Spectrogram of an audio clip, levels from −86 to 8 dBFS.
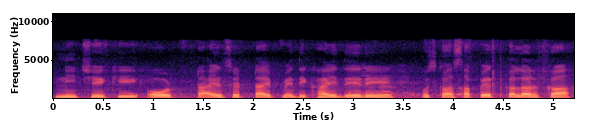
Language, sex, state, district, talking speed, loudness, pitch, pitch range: Hindi, male, Chhattisgarh, Bilaspur, 170 wpm, -16 LUFS, 150 Hz, 145-155 Hz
